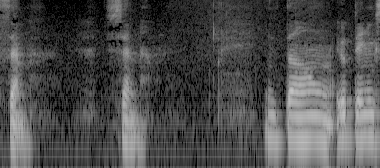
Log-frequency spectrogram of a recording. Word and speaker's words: Sun: Então, de primeira, se eu ler isso, eu vou ler sum. Mas está errado porque a pronúncia correta é sen.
